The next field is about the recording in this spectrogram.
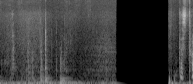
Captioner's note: door closes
